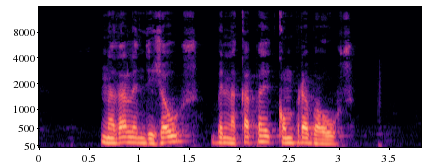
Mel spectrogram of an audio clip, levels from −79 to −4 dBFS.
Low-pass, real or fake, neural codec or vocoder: 14.4 kHz; real; none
